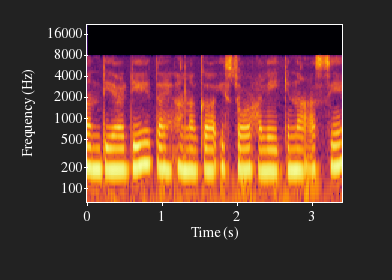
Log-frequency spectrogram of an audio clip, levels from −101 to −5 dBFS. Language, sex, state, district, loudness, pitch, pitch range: Nagamese, female, Nagaland, Kohima, -14 LUFS, 190 Hz, 185-200 Hz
